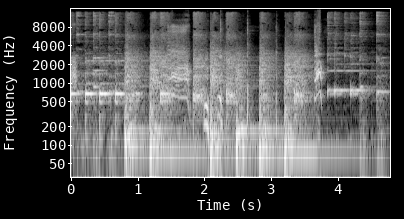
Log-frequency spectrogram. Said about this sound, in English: Sounds like you're banging on pots and pans.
